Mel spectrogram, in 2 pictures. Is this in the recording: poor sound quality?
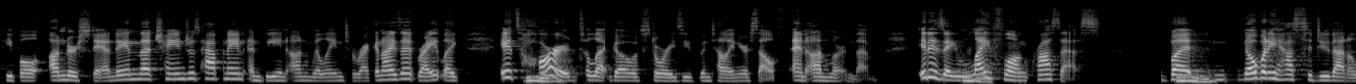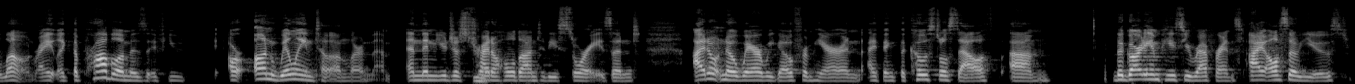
no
